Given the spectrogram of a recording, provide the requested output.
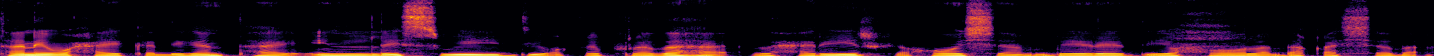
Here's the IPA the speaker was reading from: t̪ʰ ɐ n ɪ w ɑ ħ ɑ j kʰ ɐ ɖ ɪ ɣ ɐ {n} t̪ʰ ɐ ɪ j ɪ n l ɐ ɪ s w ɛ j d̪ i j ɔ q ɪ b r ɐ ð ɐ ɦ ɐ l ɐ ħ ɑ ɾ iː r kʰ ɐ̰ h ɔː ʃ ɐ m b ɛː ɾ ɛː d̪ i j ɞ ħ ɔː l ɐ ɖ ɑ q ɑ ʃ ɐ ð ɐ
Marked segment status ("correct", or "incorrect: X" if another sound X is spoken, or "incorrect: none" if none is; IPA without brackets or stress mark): correct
